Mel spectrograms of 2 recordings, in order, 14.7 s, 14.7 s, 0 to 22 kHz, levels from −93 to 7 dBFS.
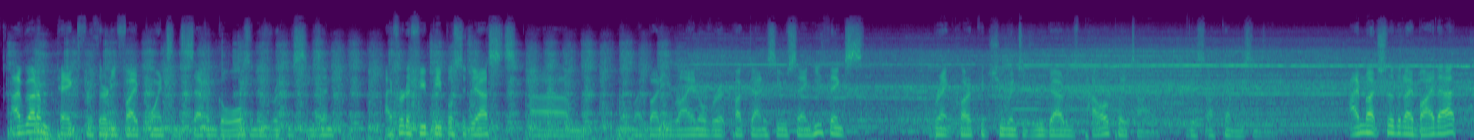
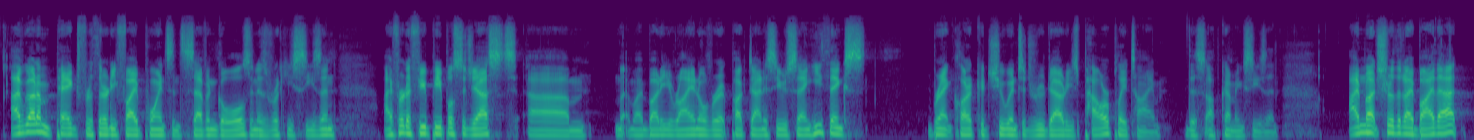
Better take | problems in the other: second | machinery noise; loud; throughout; 3 dB below the speech

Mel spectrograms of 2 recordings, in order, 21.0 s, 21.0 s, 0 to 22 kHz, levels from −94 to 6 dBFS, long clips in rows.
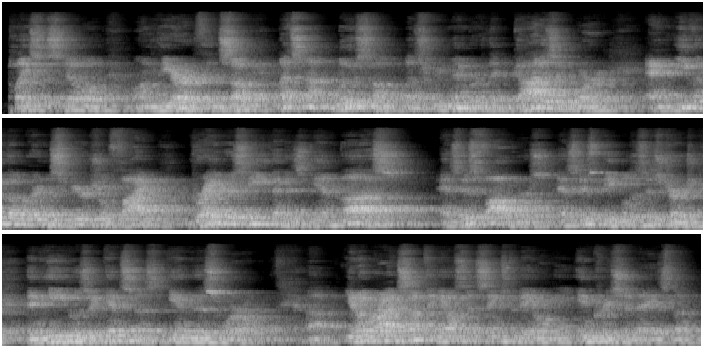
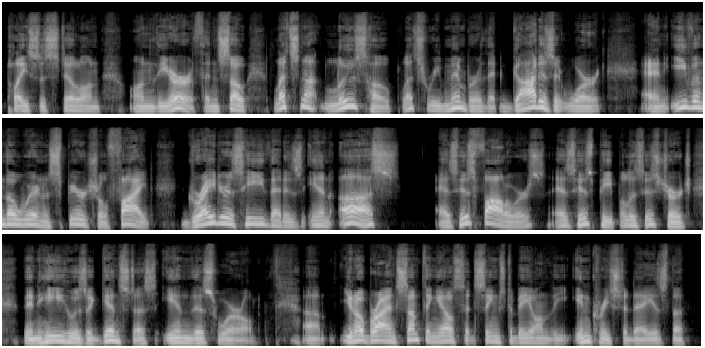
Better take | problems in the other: second | off-mic speech; far // room echo; strong; dies away in 1.5 s

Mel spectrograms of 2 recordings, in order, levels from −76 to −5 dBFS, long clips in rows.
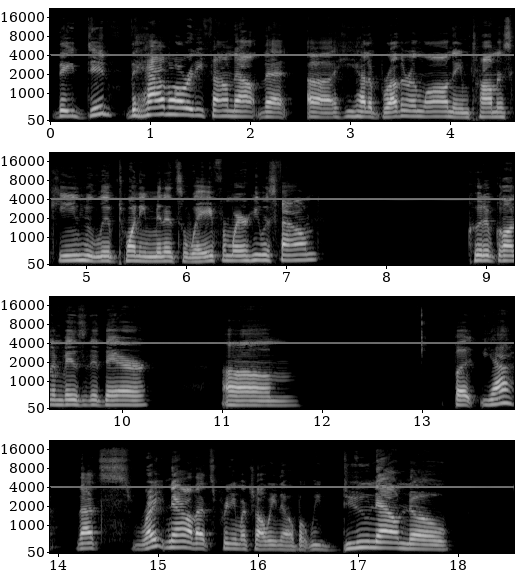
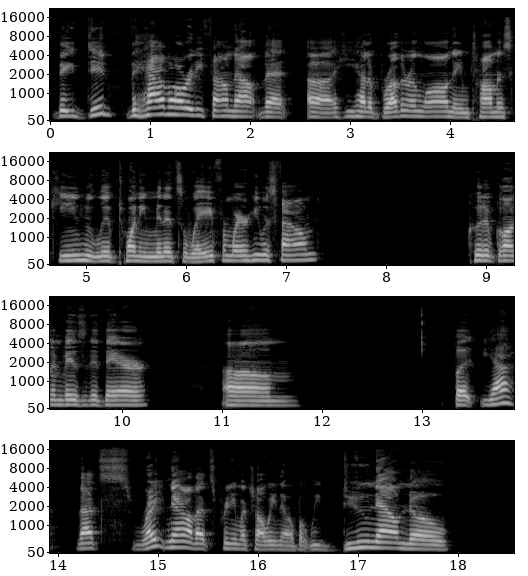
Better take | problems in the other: second | high-pitched whine; loud; throughout; 4 kHz, 9 dB below the speech

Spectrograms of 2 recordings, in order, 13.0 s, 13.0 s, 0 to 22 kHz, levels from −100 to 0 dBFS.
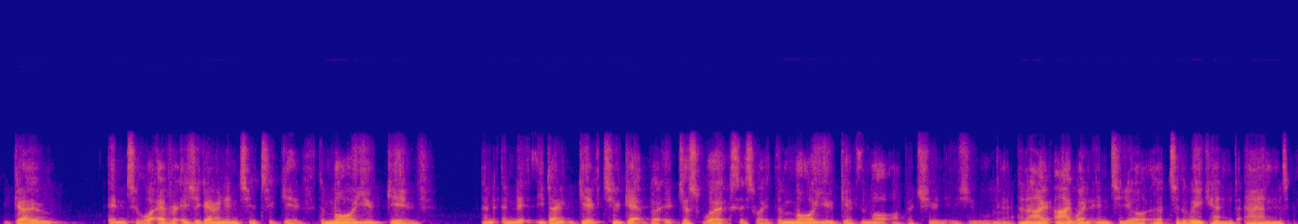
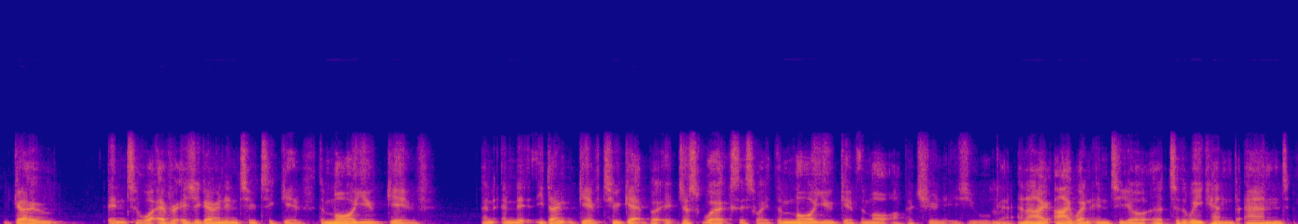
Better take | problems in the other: second | garbled, watery; badly; nothing above 8 kHz; slightly in the second

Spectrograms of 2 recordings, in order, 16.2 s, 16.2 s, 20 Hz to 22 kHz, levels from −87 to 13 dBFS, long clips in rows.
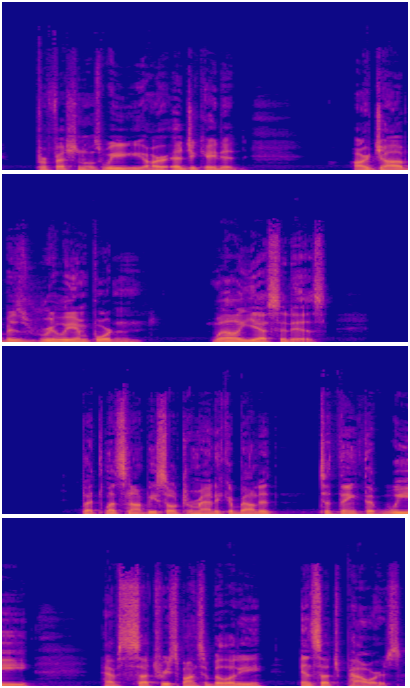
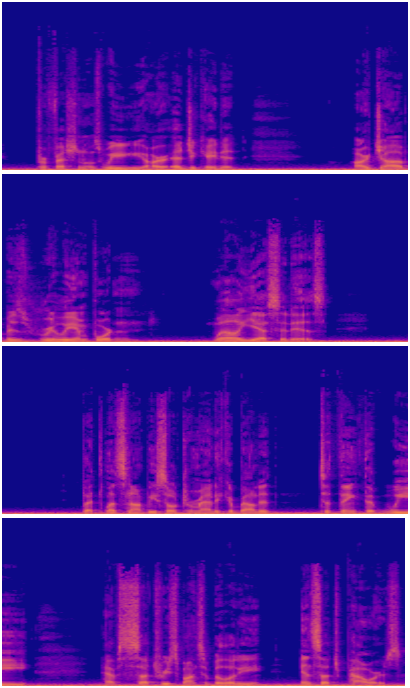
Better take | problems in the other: first | low rumble; noticeable; throughout; 20 dB below the speech

